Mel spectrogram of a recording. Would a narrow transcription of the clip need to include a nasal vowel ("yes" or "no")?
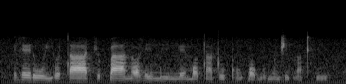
yes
